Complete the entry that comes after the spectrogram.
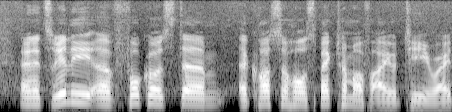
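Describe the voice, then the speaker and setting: Heard in a dry, close sound with no echo, a man speaks with a German accent. His pace is moderate. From Germany. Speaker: tech product manager, panelist. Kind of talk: panel discussion.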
